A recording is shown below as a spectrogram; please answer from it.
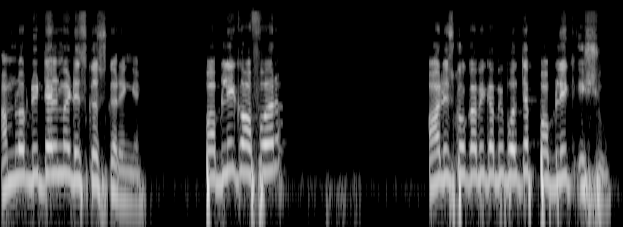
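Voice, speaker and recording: A man's voice: very high-pitched, lively intonation, moderate pace, bright, forceful tone, no echo, rough recording. A man teaching a commerce class. He repeats key terms and asks and answers his students' questions himself. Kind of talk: classroom lecture.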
